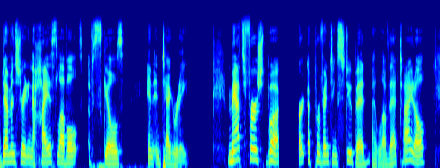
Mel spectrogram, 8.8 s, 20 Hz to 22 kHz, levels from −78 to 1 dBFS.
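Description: Speech clip with one playback stall: from 5.56 to 5.97 s the audio drops out for about 410 ms, likely because the player starved for data or its thread was blocked, then picks back up.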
